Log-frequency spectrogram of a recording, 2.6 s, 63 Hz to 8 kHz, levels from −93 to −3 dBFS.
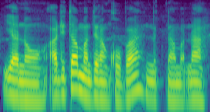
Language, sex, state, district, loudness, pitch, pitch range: Garo, male, Meghalaya, North Garo Hills, -17 LUFS, 120 Hz, 115-130 Hz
